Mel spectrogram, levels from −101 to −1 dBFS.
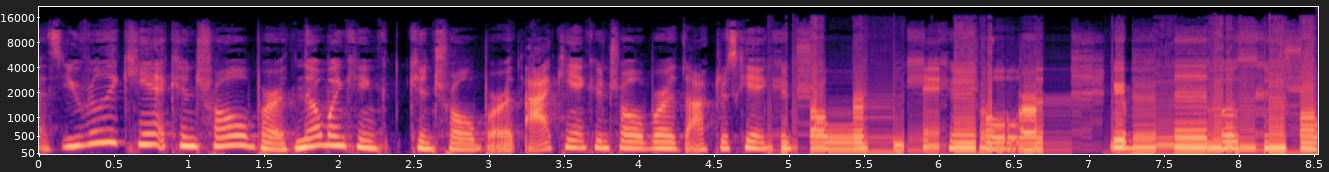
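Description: From 4.88 s to the end, the speech turns into a rigid, metallic buzz fixed near 66.7 Hz: robotic sound from repeated short buffers, likely caused by a 15 ms stretch being replayed while most incoming audio is skipped. A spectrogram shows evenly spaced horizontal harmonics of that buzz, and the waveform shows identical short cycles.

Inside that stretch, from 6.46 to 6.57 s, AAC frame loss with concealment leaves a smeared, phasey patch about 85 ms long, which fits two missing frames. On a spectrogram it appears as a blurred, textureless block that breaks the harmonic stripes.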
